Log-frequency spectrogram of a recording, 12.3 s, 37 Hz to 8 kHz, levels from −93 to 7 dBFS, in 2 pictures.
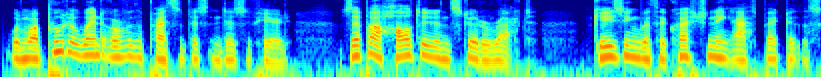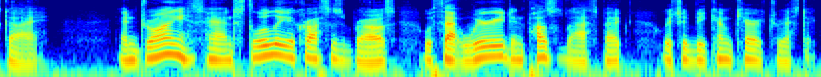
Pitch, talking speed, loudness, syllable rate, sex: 135 Hz, 190 wpm, -23 LUFS, 6.4 syllables/s, male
